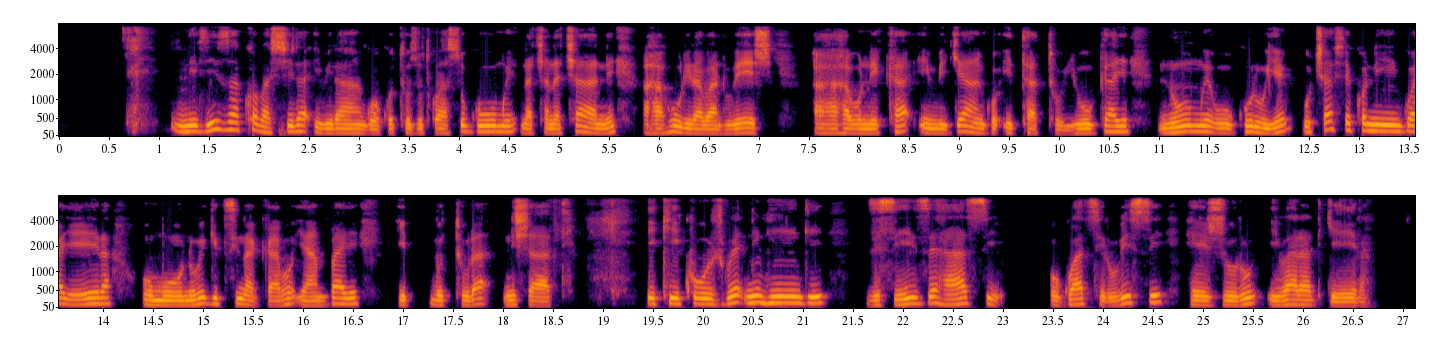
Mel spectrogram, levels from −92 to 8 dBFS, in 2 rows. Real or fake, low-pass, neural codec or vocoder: real; 7.2 kHz; none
